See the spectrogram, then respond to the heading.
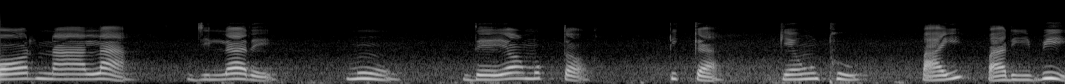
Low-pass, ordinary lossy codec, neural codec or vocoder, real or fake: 7.2 kHz; none; none; real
